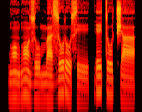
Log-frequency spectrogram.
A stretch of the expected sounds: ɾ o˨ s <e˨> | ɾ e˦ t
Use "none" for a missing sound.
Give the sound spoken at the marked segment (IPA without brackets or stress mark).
e˨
